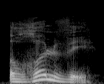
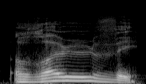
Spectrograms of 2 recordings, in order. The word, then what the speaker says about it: relever: Relever, okay, so first re, then we don't insist on this here. So, relever, relever.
